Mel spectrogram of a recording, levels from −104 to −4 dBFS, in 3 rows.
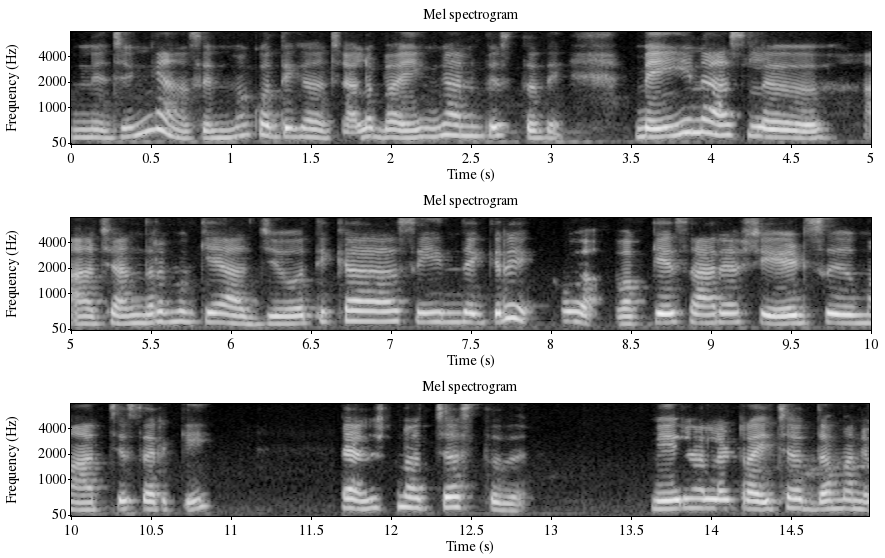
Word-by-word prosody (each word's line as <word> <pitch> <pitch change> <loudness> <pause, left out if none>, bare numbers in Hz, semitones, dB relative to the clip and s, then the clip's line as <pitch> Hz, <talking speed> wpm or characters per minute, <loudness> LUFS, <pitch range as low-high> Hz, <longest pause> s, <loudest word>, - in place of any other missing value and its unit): నిజంగా, 235 - -2 0.2
సినిమా 195 +6 -4
కొద్దిగా 230 -4 0 0.2
చాలా 175 +6 -2
భయంగా 220 +7 0
అనిపిస్తది. 240 -6 -3 0.6
మెయిన్ 275 +10 +3
అసలు, 250 -5 +2 0.7
ఆ - - -1
'చంద్రముఖి', 245 +4 -2
ఆ - - +1 0.2
జ్యోతిక 205 +7 -2 0.4
సీన్ 245 -1 -2
దగ్గరే 240 +8 +2
ఎక్కువ 260 0 -5 0.3
ఒకేసారి 230 +3 +2
ఆ - - -17
షేడ్స్ 215 +1 +4 0.3
మార్చేసరికి 205 - 0 0.9
టెన్షనొచ్చేస్తది. 250 -4 +1 0.9
మీరు 230 +2 +4
అలా 240 -1 +4
ట్రై 215 -2 +4
చేద్దామని 220 -2 -1
230 Hz, 95 wpm, -21 LUFS, 210-250 Hz, 0.9 s, షేడ్స్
